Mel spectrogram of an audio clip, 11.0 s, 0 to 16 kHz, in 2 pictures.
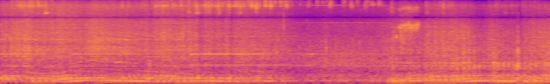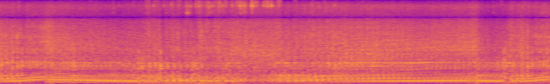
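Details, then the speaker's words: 1993 Lincoln Town Car V8, about 289,000 miles, dual exhaust, rough shape: deep even burble at idle, smooth clean rises and falls on quick revs, no knocks or misses; sounds healthy. "this sounds pretty sweet by the car with almost 300 K on it"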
